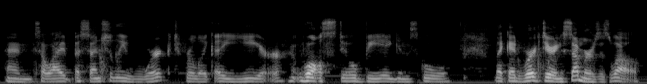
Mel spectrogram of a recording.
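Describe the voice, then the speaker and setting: A young man talks while he draws at his desk, his voice sitting at an ordinary middle pitch. He meanders from thought to thought in a relaxed, self-deprecating way, full of fillers and half-finished sentences. Faint music plays quietly behind him. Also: normal speed. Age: young adult. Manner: rambling and meandering, many fillers and trailing-off thoughts. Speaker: art streamer. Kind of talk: casual chat while drawing on a livestream.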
